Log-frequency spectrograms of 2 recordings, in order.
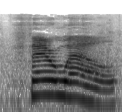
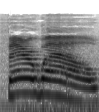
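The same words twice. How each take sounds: First: Slow, drawn-out, louder farewell; slow, hammed-up mock farewell; quoting the farewell meme. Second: Loud, mock-heroic farewell call; louder, imitating the NPC's parting shout; mimicking the NPC's farewell. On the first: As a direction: stretch it out like the meme. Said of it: "I love that video". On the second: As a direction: belt it like the game character. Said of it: "before he does farewell".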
